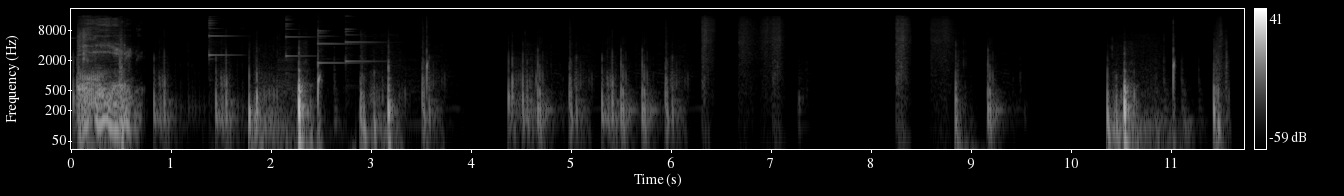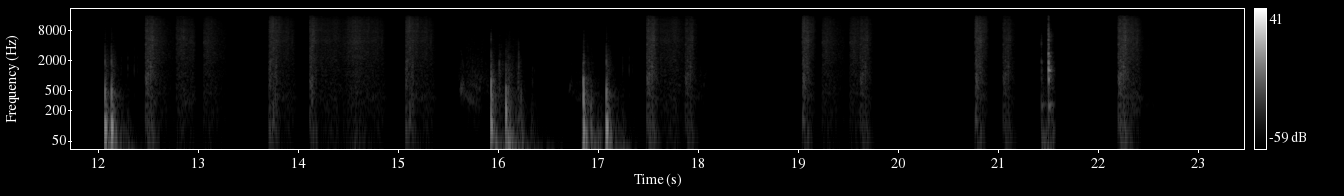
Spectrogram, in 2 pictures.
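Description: Footsteps thud steadily over grass, wood and dirt.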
